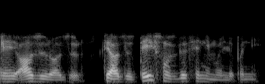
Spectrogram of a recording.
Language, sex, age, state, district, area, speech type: Nepali, male, 18-30, West Bengal, Darjeeling, rural, conversation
